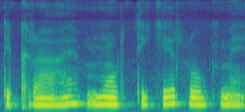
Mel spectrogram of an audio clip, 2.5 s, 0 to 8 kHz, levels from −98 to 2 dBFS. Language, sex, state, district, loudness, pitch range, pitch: Hindi, male, Himachal Pradesh, Shimla, -14 LUFS, 130-145 Hz, 140 Hz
